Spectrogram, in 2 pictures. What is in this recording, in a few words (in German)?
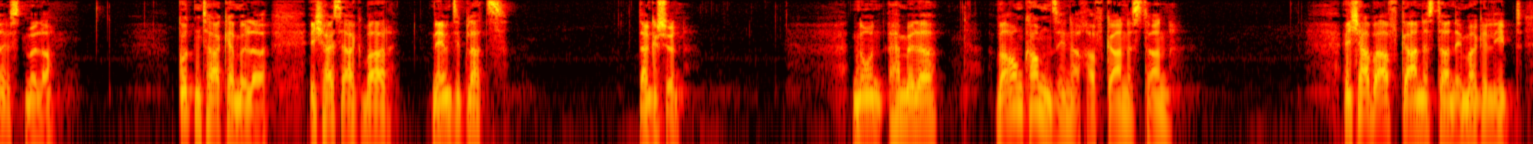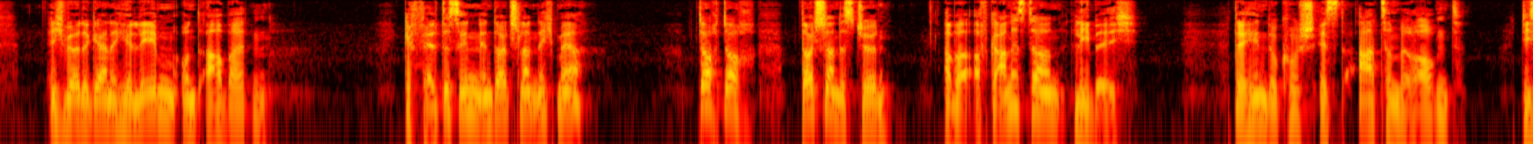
Das Vorstellungsgespräch fast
